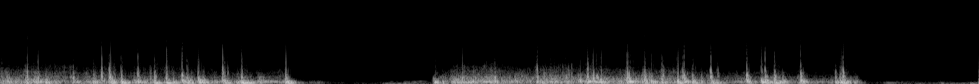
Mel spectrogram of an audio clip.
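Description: Long nails scratch and tap across a small, flat purple silicone grid mat resting across a microphone, making deep, muffled, thumping rubs with quick, sharp ticks. The scratching runs in two dense bursts separated by a brief near-silent pause, then fades to a faint low rumble at the end.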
